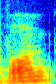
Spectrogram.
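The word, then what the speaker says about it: Vaughan: Vale, yo quería hablar, tener un profesor en inglés que tuviera el método Baugan o Bon, si lo si lo pronunciamos en inglés, eh, y ya pues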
